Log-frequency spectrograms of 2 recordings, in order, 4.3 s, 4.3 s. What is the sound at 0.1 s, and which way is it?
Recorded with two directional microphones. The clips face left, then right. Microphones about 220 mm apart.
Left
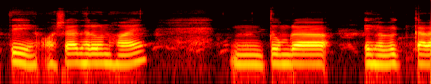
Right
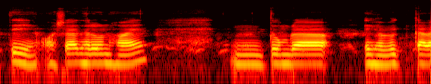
Speech, 25° left (ahead or behind).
